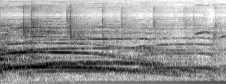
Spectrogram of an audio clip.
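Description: A voice holding one long note that swoops up and then slides slowly down. A low steady hum comes in beneath it partway through.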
